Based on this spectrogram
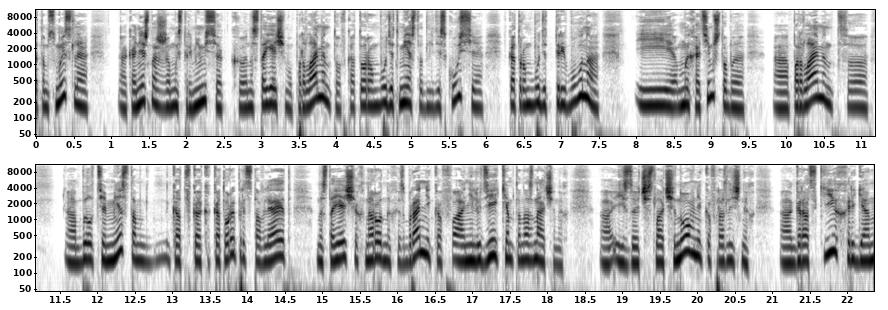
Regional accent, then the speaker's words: Russia; Я не француз. Я россиянин и хочу обсуждать нашу страну.

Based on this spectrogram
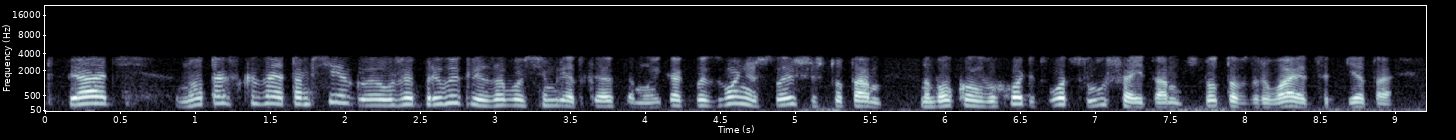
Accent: Urals, Russia; born there; мы вообще родились на Урале, но почему-то занесло туда

